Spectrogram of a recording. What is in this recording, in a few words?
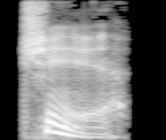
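"cheer", English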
